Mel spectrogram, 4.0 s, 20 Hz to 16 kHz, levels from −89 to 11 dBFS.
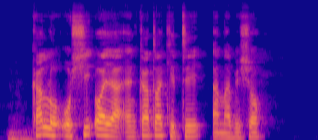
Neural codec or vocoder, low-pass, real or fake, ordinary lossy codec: none; 14.4 kHz; real; none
